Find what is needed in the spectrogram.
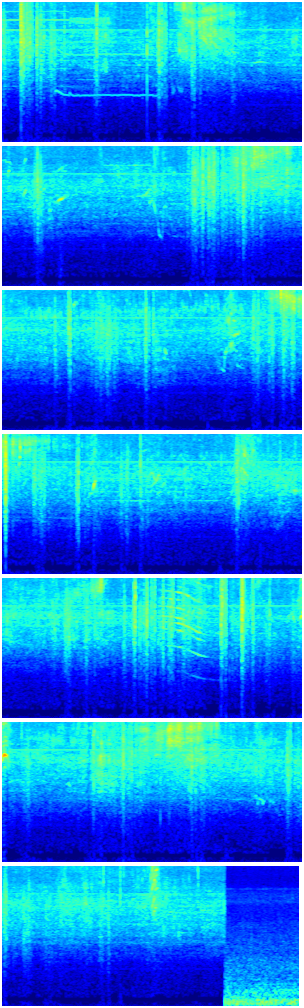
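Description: Soap foam in buckets fizzing and crackling softly as its bubbles burst and the foam slowly collapses: a faint, steady high hiss dotted with many tiny pops.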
